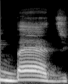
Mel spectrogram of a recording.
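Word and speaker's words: badge: आपने ध्यान रखना है जब भी जी से पहले डी आता है तो डी का उच्चारण आपने नहीं करना है याद रखिए अब बी का उच्चारण हम क्या करते हैं ब और ए को क्या पढ़ेंगे की मात्रा डी का उच्चारण हम यहां नहीं करेंगे और जी का उच्चारण यहां पर क्या करेंगे ज यानी कि बैज क्या पढ़ेंगे इसको बैज बेज मीस होता है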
